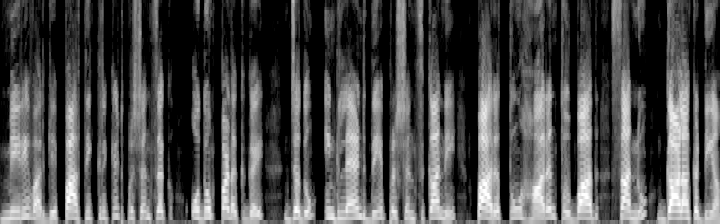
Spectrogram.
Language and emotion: Punjabi, angry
